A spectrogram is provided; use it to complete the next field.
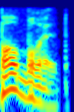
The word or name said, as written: bulblet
